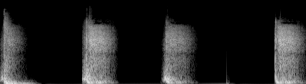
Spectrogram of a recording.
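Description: Four loud slaps crack out one after another at uneven intervals, each a sharp smack with a short fizzing tail, with a tiny tick just before the last one. No one speaks.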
